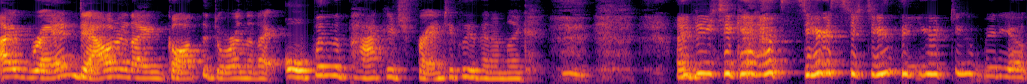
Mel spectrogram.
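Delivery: out-of-breath, panting, winded delivery. Back from running down for a package before a YouTube video, out of breath. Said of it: "I'm literally out of breath from running".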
